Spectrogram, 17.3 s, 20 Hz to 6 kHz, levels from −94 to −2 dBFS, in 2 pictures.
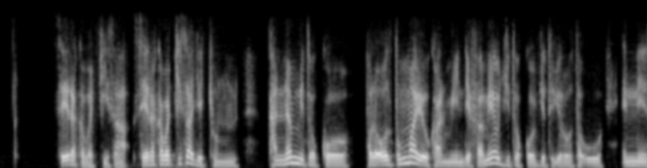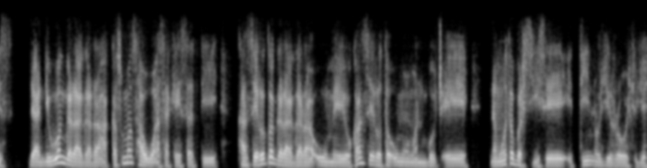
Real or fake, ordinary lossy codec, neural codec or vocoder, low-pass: fake; AAC, 48 kbps; codec, 16 kHz, 8 kbps, FunCodec, trained on Chinese and English, 25 frames a second; 5.4 kHz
